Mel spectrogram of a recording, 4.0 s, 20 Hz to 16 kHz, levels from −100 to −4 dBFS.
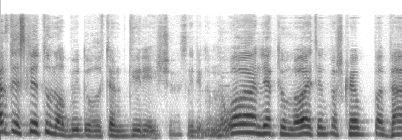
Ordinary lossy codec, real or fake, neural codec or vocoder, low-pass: AAC, 96 kbps; fake; codec, 24 kHz, 0.9 kbps, WavTokenizer, medium music audio release; 10.8 kHz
